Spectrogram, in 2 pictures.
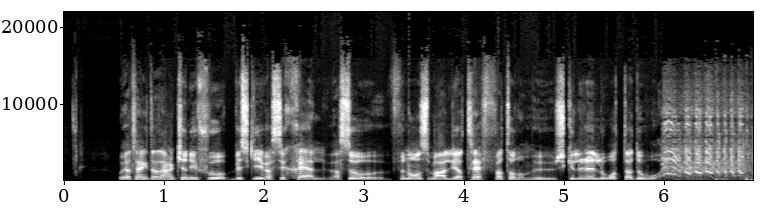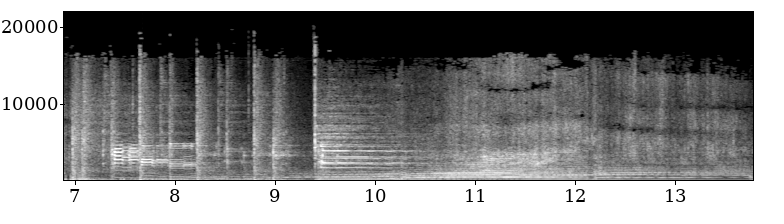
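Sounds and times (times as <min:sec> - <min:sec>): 
speech: 0:00.6 - 0:06.3
motorcycle engine revving with stepped shifts: 0:06.0 - 0:13.7.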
